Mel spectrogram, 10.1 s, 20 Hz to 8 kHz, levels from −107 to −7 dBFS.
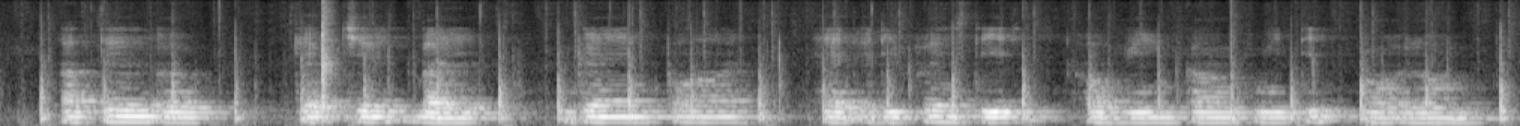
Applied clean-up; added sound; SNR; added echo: none; Run; 13 dB; reverberation time 0.8 s.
